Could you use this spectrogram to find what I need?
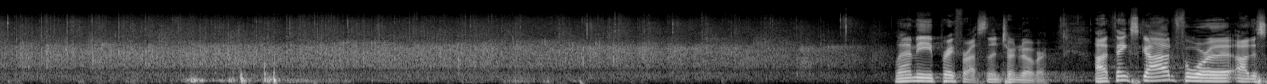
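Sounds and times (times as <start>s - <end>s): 
audience clapping to welcome a speaker: 0.0s - 9.0s
speech: 9.0s - 12.6s.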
